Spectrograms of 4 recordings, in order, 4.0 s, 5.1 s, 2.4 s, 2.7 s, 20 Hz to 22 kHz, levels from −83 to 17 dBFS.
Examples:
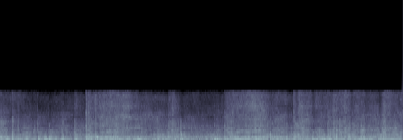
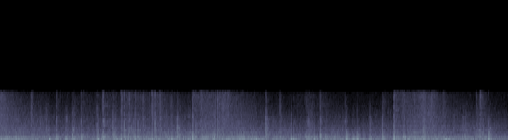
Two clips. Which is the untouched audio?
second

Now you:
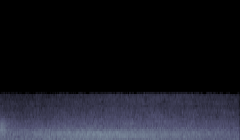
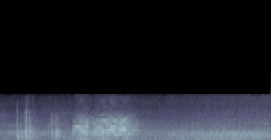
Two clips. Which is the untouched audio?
first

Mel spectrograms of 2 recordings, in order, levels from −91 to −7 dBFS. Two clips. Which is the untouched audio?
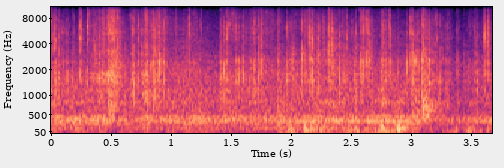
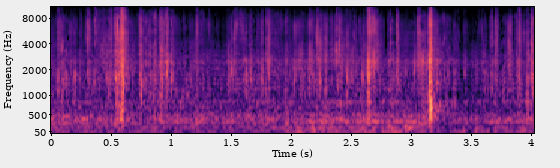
first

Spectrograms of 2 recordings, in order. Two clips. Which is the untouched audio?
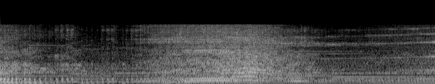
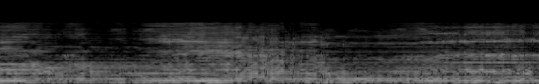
first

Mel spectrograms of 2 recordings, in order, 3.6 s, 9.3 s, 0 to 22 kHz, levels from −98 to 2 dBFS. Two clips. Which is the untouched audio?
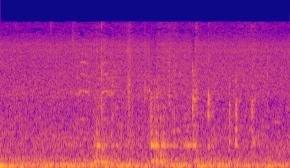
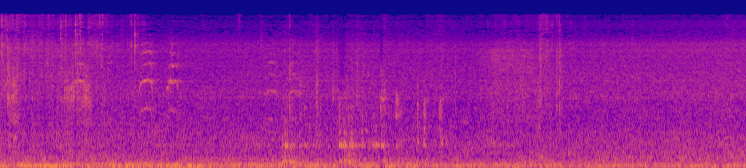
first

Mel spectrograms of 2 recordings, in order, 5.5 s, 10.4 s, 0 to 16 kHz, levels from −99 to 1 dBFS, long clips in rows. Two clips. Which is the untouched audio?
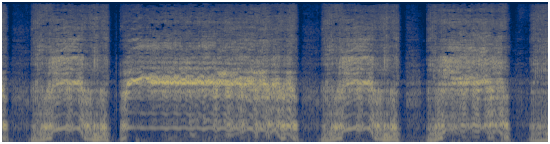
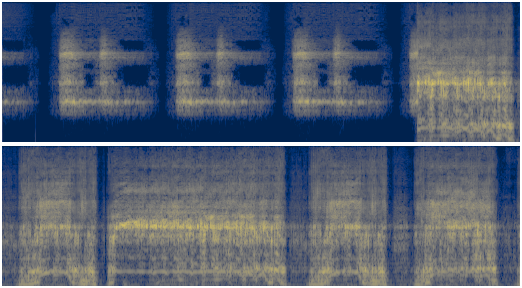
first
